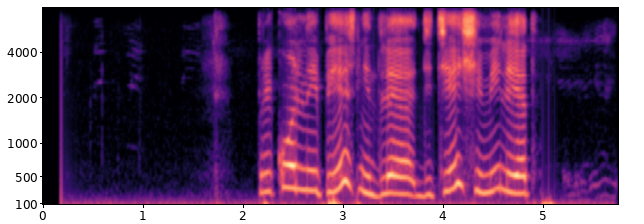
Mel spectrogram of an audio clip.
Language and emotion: Russian, positive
